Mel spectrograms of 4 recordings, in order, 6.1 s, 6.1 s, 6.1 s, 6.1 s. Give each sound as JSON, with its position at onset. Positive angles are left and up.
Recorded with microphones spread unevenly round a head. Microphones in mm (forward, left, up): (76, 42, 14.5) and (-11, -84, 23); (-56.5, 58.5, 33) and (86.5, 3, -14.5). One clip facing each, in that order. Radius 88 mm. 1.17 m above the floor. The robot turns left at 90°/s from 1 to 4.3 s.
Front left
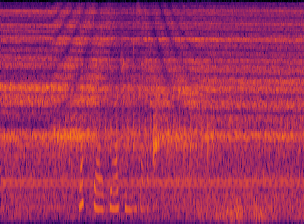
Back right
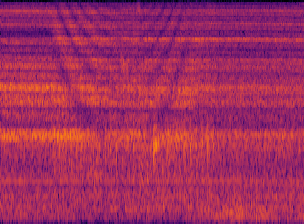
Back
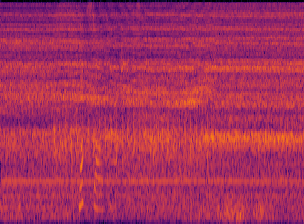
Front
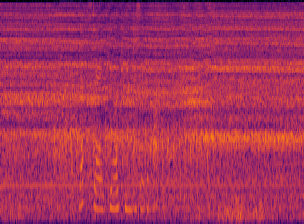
{"t": 0.0, "sound": "a drone", "azimuth_deg": 5}
{"t": 1.6, "sound": "a woman speaking", "azimuth_deg": 90}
